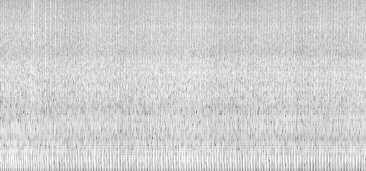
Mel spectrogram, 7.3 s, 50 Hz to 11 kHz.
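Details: Old Sears Suburban tractor with homemade propane conversion, running after cold start: steady, even thumping about 220 beats a minute, no misses or knocks; runs very well, a little smoky.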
